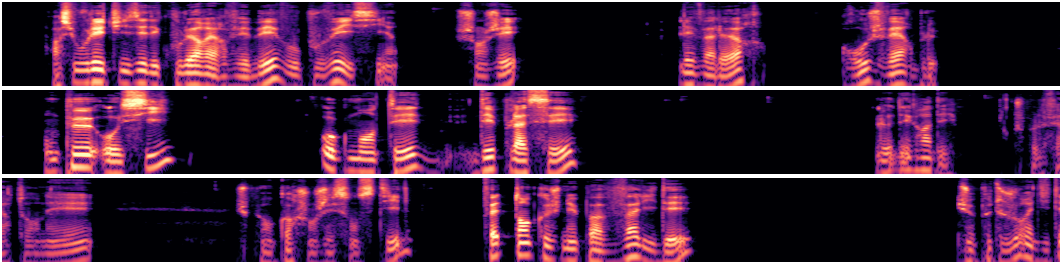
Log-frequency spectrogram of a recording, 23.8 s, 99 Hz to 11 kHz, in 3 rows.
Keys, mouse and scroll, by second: 2.0 click, 9.0 click, 10.2-12.2 drag, 13.7-17.6 drag, 18.9 click, 20.5-21.9 scroll down 1, 21.9 click.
